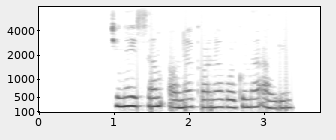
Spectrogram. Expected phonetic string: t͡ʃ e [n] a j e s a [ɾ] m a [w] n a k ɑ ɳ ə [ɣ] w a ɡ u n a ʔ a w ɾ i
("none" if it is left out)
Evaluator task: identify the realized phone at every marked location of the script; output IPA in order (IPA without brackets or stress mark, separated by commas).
n, none, w, ɣ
